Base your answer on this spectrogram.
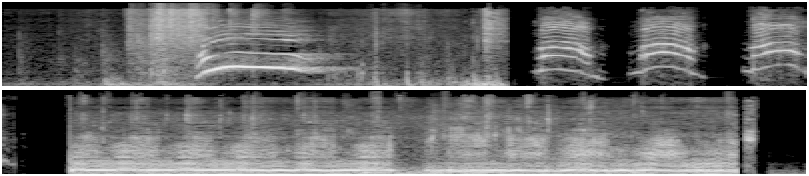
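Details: Cat in a funny fighting compilation: a loud high falling meow, then three shorter arched meows in quick succession, followed by several seconds of low rumbling growl-like sound.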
